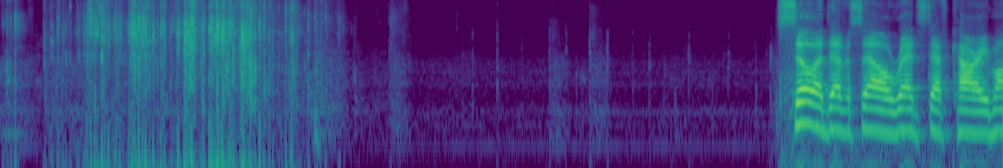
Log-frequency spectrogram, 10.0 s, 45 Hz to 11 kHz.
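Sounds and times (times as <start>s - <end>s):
foil wrapper crinkling as torn open: 0.0s - 3.5s.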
